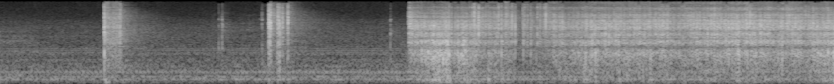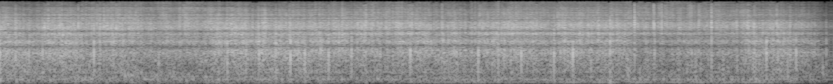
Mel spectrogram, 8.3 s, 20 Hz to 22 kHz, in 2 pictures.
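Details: Stick welding on the worn buckets of a Ford 555 backhoe using 7014 electrodes: a couple of sharp strike taps, then a steady, even crackling sizzle. A stable, healthy arc that gives a solid weld.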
